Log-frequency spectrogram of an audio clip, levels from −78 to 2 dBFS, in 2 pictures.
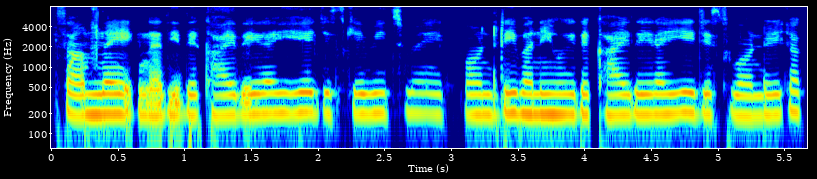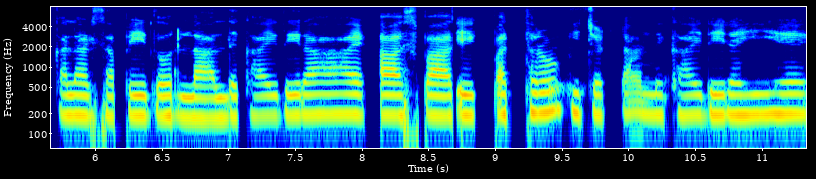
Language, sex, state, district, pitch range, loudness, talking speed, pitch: Hindi, female, Jharkhand, Sahebganj, 185-200 Hz, -26 LUFS, 205 wpm, 195 Hz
